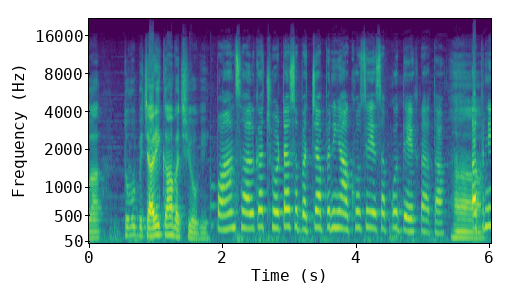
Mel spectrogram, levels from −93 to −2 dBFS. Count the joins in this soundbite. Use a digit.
1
